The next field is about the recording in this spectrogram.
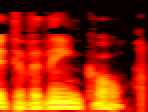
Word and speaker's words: Litvinenko: Litvinenko.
